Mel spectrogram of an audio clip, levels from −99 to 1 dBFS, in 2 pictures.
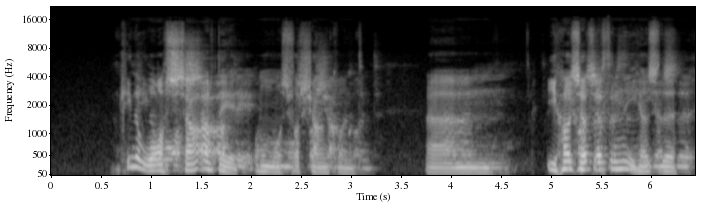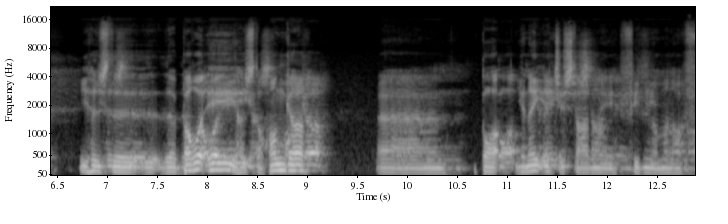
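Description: From start to finish there's echo with no canceller: your own speech returns about 6 dB down, roughly 150 ms behind, because the far end's loudspeaker feeds its microphone and nothing strips it out. Every phrase gets a thinner shadow trailing just behind it.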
